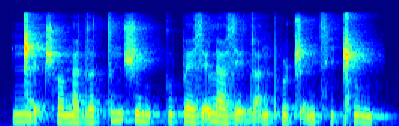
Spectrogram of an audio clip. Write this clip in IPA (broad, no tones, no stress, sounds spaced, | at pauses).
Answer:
ŋ͡ǁ ɛ̰ t͡ʃʰ ʌ ŋ a d ʌ tː ɯ ŋ ʃ e ŋ kː u p ɛ z ɛ̰ l a z ḛ d a̰ ŋ pʰ u ʈ͡ʂ ɛ̰ ŋ t͡sʰ i ǁʰ u ŋ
